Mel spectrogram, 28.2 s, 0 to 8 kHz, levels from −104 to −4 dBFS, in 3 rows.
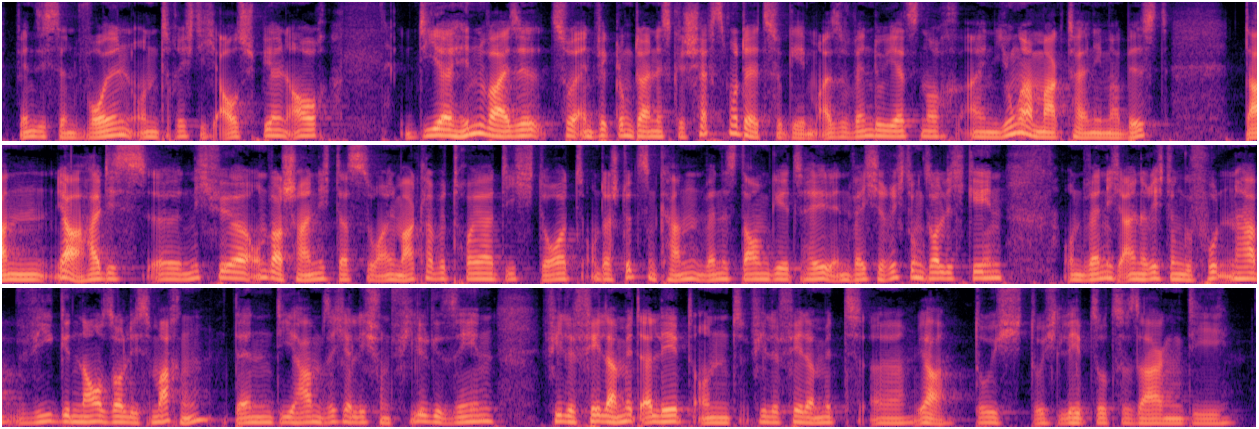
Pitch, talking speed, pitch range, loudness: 115 Hz, 185 wpm, 100-125 Hz, -28 LUFS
